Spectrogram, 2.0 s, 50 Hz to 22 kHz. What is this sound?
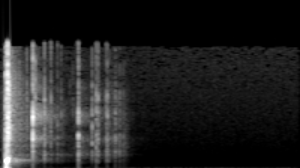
Spray Paint Cap Off 2
Removing a spray paint cap, take 2.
